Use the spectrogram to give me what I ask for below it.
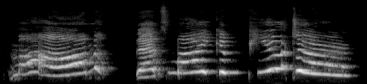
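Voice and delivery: put-on a boy shrieking in terror for his computer; high-pitched terror. A narrator's reading. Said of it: "His voice has gone all high-pitched with terror".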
